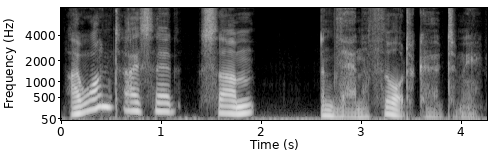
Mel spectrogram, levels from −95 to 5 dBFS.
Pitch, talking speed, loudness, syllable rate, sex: 135 Hz, 170 wpm, -17 LUFS, 4.6 syllables/s, male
